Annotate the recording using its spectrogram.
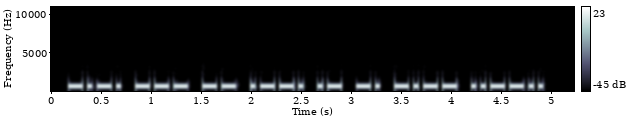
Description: Morse code, heard as a keyed tone, about 25 wpm, 700 Hz. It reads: COMPANY?
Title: Sentences from Top 600 Words 25wpm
